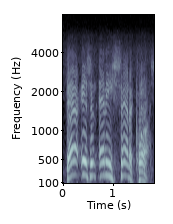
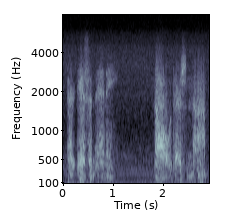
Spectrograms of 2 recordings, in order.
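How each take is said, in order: First: High-pitched mock-bratty announcement; taunting proclamation. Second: Sly stage whisper. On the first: Boy's taunting quote in poem. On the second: Acted. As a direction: whisper it low, like a secret to a small child. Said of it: "whispering low to every tot".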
